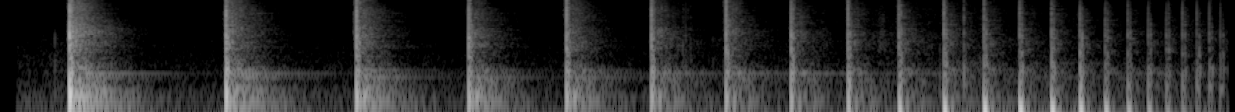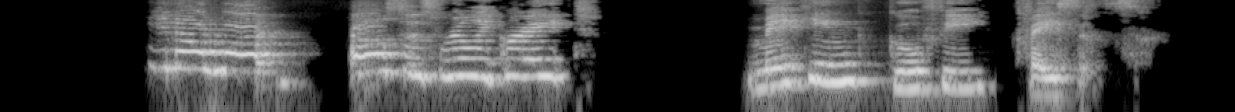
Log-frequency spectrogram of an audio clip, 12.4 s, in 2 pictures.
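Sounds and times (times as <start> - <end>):
balls bouncing: 0.2 - 6.2
speech: 8.4 - 9.2, 10.0 - 12.0.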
